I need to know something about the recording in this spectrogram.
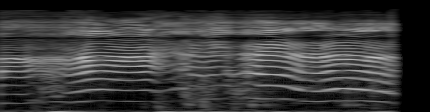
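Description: Baby vocalizing in two drawn-out, whiny calls, each about a second long, with a short break between them. The second call is cut off abruptly near the end.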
